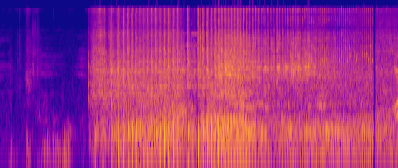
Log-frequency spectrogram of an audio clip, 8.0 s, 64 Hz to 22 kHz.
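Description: A Mackissic Mighty Mac 760A wood chipper engine is pulled over and catches, then settles into a loud, close, chugging run with a rapid regular firing beat, after a few quiet handling noises.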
